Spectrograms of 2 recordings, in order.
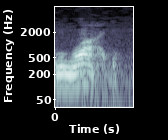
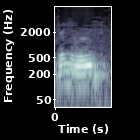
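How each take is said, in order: First: The last syllable sounds like 'rod'. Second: The last syllable sounds like 'rood'. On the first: This is the modern English form of the name. The speaker calls it wrong. "they pronounce it Nimrod, because of modern English" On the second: This is the original Semitic form of the name. The speaker calls it right. "there should have been two O's, because his name is Nimrud"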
